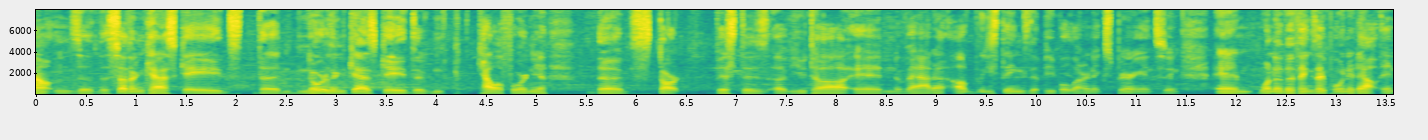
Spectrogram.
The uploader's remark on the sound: joins us from the floor of Pheasant Fest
